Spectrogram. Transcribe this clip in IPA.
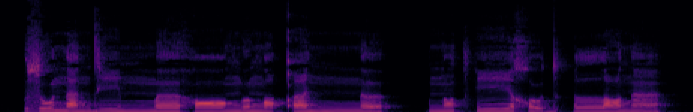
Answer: zunæ ndiːmːəːhɔː ŋʊŋɔ qʼi nːə | nɔ̃t͡sʼiːχud | lːɑnæ̃

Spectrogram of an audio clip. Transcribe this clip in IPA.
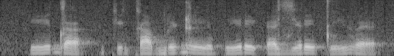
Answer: idɐ | kʲɘkabiɖɘ nɨpiɾi ʔɛzʲɘɾi t̪iβɛ

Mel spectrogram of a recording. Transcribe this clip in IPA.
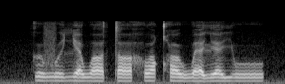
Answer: kɯvɯʎɛwʌ tʌ hoqʰu wɛlʲɛ ju

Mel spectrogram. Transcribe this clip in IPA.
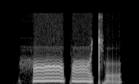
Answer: hɔːpɔːcʰo̰

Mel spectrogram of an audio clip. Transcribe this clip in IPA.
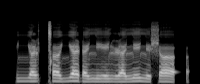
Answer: ʎɜɭǀɜʎɛɽɛ lʲelʲɭa lʲɛlʲɜʃ ɐʔ

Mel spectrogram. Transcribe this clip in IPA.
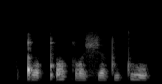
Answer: ǃoqʼoqɑ ʃatɯto

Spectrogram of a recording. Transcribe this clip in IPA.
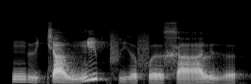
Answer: ŋɨ˨˩˦ca˨˩wɲi˦˥p̚ fi˨˩˨ə̯fəː˨˩xaː˨˩˦lɨ˨˩˨ə̯

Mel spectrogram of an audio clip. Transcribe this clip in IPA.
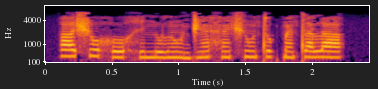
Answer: a˦ʃo˦˨ho˨ hi˨nu˨lũ˨ d͡ʒɛ̃˧hɛ̃˧ʃũ˧ to˧k͡pɛ̃˧ta˦ la˧

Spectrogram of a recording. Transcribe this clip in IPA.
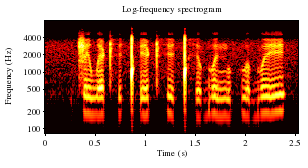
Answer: ʈ͡ʂewɛʈʰɪ ǃʼe ʈʰɪǃʰe ɡʷeŋʊkʷɛ ɡʷe

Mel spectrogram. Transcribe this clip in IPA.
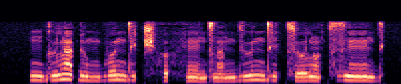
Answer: ŋɡʉlãɗɨ mbɵndet͡ʃhɵ hẽd͡zɐ̃ ndʉndi t͡sɵlõt͡s zẽd

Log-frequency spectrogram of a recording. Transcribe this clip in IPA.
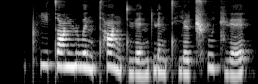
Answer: pʰi˥t̪ɑ˥ŋɻwə˥˧n t̪ʰɑ˥˩ŋ t̪ɥɛ˧˥nt̪ɥɛ˧n t̪ʰjɛ˧˥ʈ͡ʂʰu˥t͡ɕɥɛ˧˥

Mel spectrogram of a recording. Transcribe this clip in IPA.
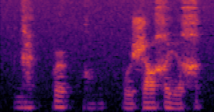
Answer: ɡæ̤˦ʔpːə˞˦kːɔ̤˨b pːʊ˨ʃɑ˦χjɪ˨˦χ

